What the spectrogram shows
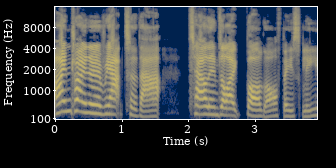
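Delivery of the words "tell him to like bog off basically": ordinary talk, nothing marked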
